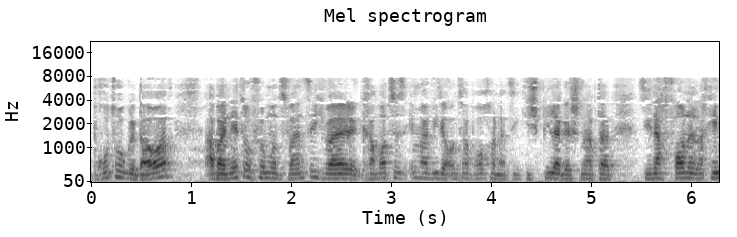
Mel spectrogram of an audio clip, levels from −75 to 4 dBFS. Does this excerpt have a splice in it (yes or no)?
no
